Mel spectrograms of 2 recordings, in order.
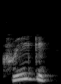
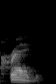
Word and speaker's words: Krieg: I think I've always pronounced it wrong. Krieg, or not Craig, Krieg.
